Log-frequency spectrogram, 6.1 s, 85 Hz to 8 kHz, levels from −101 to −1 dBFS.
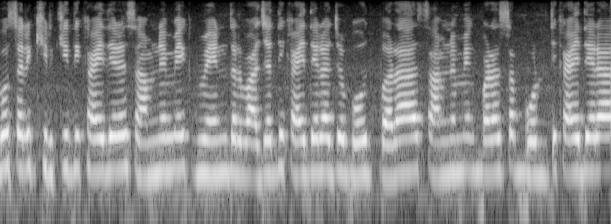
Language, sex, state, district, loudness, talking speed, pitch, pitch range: Hindi, male, Odisha, Nuapada, -14 LUFS, 245 wpm, 240 Hz, 230-250 Hz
